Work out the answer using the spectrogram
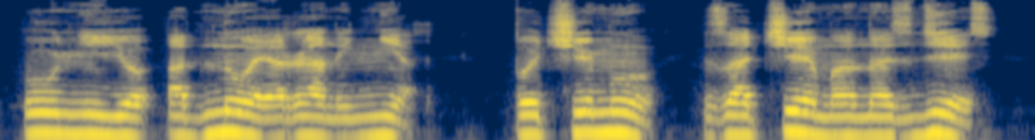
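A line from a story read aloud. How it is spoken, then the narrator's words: Deep bass voice. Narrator (Russian): басом произнес Зиги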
